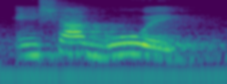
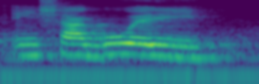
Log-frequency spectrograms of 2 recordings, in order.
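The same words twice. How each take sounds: First: The U vowel sound is the strongest. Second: The I vowel sound is the strongest. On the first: "Se eu der mais força para o U" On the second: "Se eu desse mais força para o I"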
